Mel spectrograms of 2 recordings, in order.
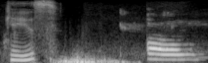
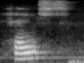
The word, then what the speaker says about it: chaos: Chaos. House. It is chaos. The pronunciation is a little bit different.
